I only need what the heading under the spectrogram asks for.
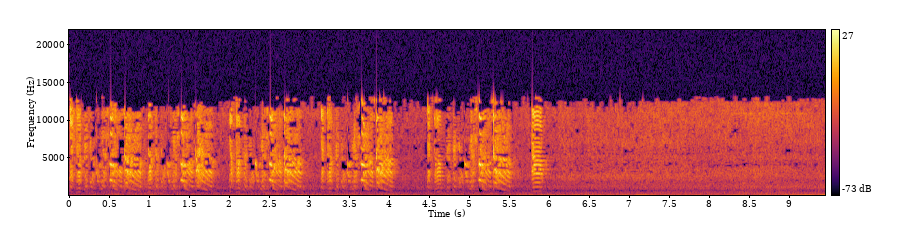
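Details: Group of zebra finches, some white; bursts of nasal, trumpeting honks for six seconds, then quiet with only a faint background hum.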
